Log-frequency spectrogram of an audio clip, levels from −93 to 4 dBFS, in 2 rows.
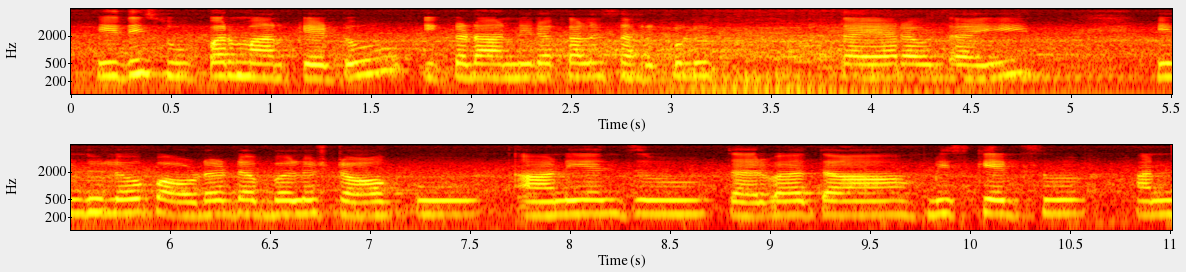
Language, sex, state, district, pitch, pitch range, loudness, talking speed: Telugu, male, Telangana, Nalgonda, 245 Hz, 235-255 Hz, -17 LUFS, 85 wpm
